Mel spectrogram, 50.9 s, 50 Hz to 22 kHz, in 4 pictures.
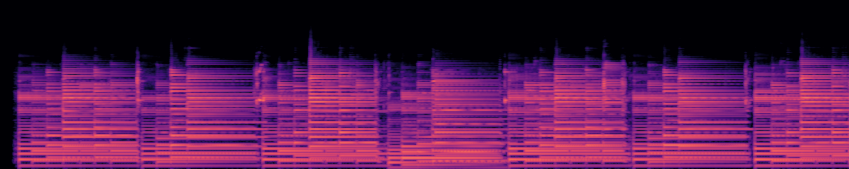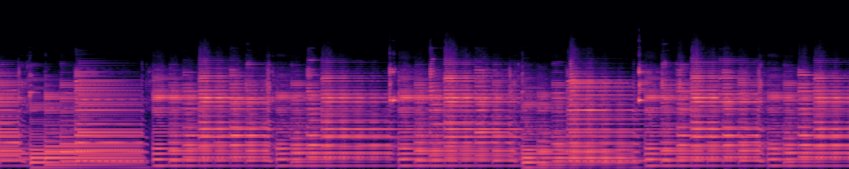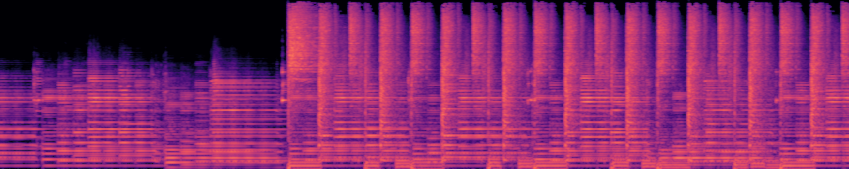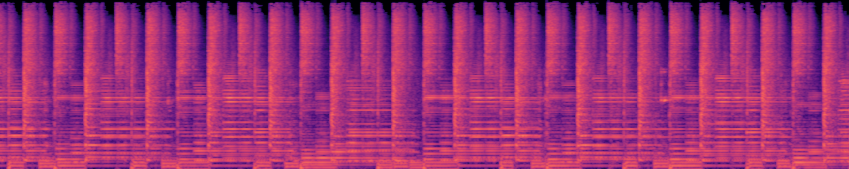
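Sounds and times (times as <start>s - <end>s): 
dry clean modern electric guitar: 0.2s - 50.9s
band playing: 29.8s - 50.9s.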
